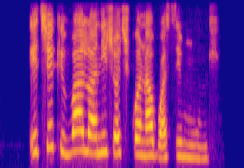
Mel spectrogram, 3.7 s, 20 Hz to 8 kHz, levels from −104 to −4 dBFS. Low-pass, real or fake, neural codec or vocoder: 7.2 kHz; fake; codec, 16 kHz, 8 kbps, FunCodec, trained on Chinese and English, 25 frames a second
